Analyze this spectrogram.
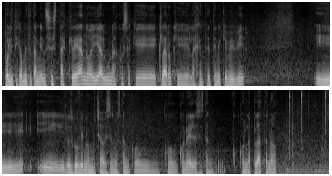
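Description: A young man speaks calmly and with animation, close to a microphone.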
